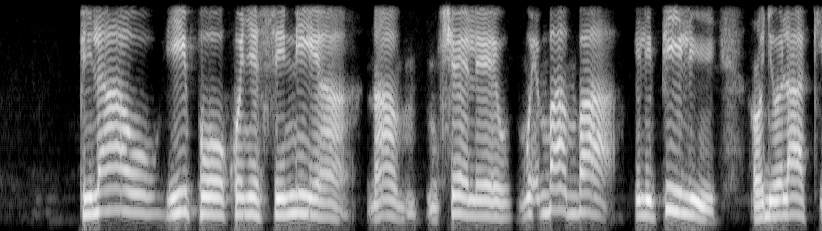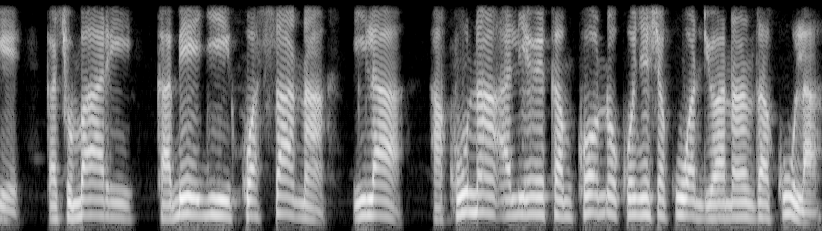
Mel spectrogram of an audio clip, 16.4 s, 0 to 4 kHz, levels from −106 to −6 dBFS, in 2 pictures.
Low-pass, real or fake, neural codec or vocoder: 3.6 kHz; fake; vocoder, 44.1 kHz, 128 mel bands, Pupu-Vocoder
